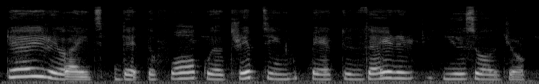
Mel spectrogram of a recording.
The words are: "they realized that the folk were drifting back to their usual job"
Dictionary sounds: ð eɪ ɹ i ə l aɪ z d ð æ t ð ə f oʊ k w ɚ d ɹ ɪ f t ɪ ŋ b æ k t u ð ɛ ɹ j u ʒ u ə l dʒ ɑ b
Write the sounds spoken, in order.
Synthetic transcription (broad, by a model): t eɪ ɹ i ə l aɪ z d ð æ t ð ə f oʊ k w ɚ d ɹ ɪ p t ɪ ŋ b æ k t u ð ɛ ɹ j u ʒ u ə l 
